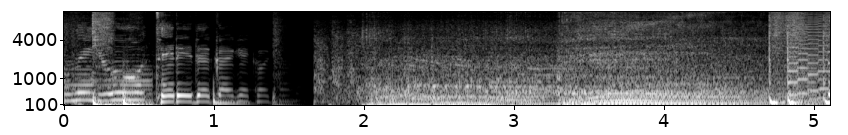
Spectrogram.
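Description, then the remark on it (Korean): A car engine revs loudly, its pitch climbing and dipping in a few surges, preceded by a burst of choppy sound and a brief pause. “아 엔진 소리 좋습니다 시원합니다 서울에서 여수까지 400km 국토 종단도 거뜬할 것 같은 시원한 엔진 소리로 두 번째 드라이브 출발합니다.”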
